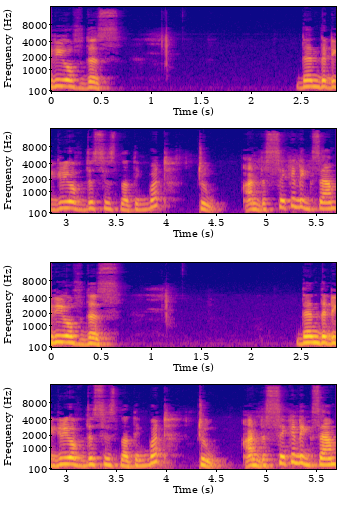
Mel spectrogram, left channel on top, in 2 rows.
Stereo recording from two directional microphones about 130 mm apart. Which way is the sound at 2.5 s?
35° left (ahead or behind).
